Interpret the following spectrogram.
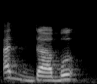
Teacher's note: Hujung itu qalqalah kubra sebab dia berbaris.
